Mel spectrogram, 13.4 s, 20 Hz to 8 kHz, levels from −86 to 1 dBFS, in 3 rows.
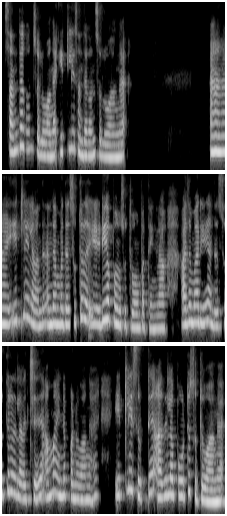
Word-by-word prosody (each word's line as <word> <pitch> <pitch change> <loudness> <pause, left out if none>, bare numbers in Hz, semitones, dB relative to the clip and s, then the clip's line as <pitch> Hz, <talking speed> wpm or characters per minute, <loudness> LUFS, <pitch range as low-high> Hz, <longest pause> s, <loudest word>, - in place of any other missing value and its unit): சந்தகம்னு 290 +2 -1
சொல்லுவாங்க. 195 -2 0 0.2
இட்லி 295 +4 -6
சந்தகம்னு 200 +1 -1
சொல்லுவாங்க. 180 -1 +1 1.8
அ - - +7 0.5
இட்லில 310 0 -3
வந்து 225 +2 -1
அந்த 240 +1 +4
நம்ப 245 0 +3
அத 240 0 +2
சுத்துற 310 +5 -2 0.3
இடியாப்பம் 270 -3 +3
சுத்துவோம் 205 -3 -2
பார்த்தீங்களா, 190 -1 -3 0.4
அது 255 +3 +2
மாரி 270 -1 +2 0.2
அந்த 220 -3 -1
சுத்துறதில 265 -2 -2
வச்சு 205 +1 -2 0.2
அம்மா 275 +6 +1
என்ன 250 +1 +3
பண்ணுவாங்க, 200 -2 -1 0.6
இட்லி 335 +6 -1
சுட்டு 240 +4 -3 0.2
அதில 255 +3 +2
போட்டு 250 +4 0
சுத்துவாங்க. 175 -5 +4
235 Hz, 125 wpm, -22 LUFS, 200-270 Hz, 1.8 s, அ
